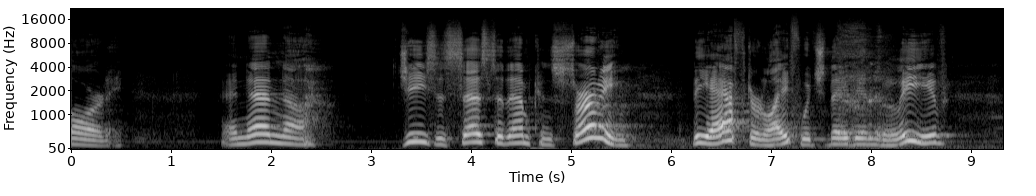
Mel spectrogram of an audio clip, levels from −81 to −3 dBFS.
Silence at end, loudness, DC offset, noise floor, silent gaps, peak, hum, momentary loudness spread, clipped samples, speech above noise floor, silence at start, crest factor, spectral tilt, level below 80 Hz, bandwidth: 0.5 s; -28 LUFS; under 0.1%; -66 dBFS; none; -10 dBFS; none; 13 LU; under 0.1%; 39 dB; 0 s; 20 dB; -4.5 dB/octave; -66 dBFS; 17 kHz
